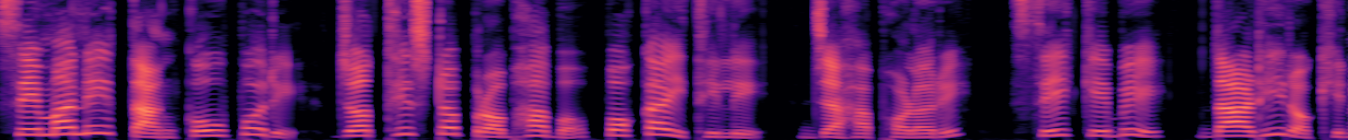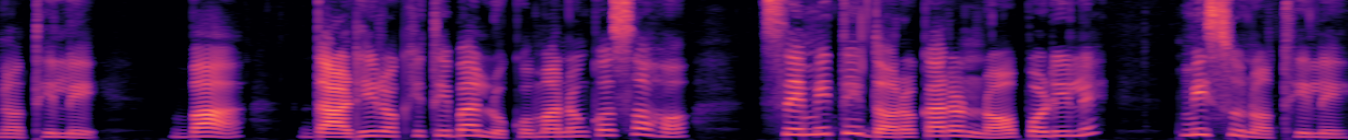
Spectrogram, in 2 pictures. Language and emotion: Odia, neutral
